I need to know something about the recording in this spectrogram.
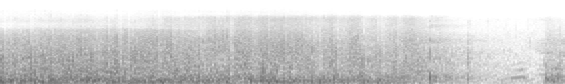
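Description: Fireworks hiss and crackle loudly nearby.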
